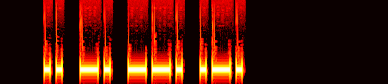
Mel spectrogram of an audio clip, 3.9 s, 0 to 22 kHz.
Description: Morse code, heard as a keyed tone, about 20 wpm, 700 Hz. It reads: INGR
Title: Build A Word - 4 Letters At A Time - 10-Letter Words - 20wpm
